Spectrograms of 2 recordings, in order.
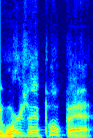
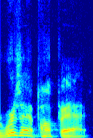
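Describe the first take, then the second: First: Pitched way up, a mock old hunter's question; imitating Joe. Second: Higher-pitched mock question; the puzzled buddy again, voice lifted; imitating Joe. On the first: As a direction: play the puzzled buddy, voice jumping high. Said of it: "he'd say". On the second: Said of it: "And a few minutes later".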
